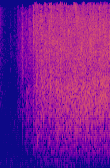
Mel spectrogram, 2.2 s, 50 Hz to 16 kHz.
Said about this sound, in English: Clap if you knew your person 5 years or less.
